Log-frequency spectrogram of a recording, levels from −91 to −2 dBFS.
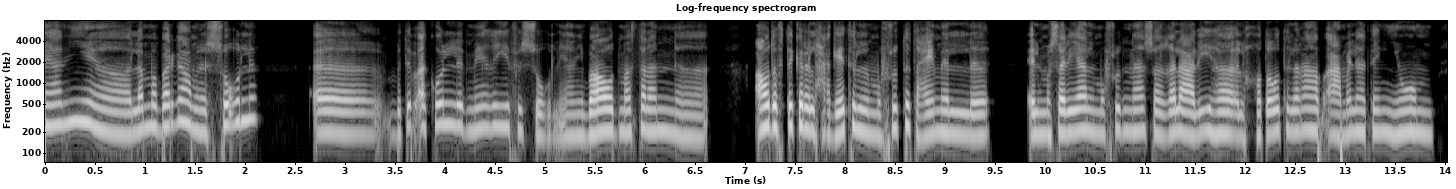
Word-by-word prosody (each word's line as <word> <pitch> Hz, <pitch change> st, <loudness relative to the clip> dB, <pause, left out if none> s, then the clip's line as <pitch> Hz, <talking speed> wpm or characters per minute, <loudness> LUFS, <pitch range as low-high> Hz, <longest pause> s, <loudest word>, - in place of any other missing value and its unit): يعني 265 Hz, +2 st, +1 dB, 0.4 s
لمّا 220 Hz, +5 st, +1 dB
بارجَع 250 Hz, +4 st, +1 dB
من 215 Hz, -2 st, -2 dB
الشُّغل 280 Hz, -, 0 dB, 0.6 s
آآ 195 Hz, -1 st, 0 dB
بتبقى 235 Hz, +6 st, -3 dB
كلّ 250 Hz, 0 st, 0 dB
دماغي 235 Hz, +2 st, -3 dB
في 220 Hz, -, -11 dB
الشُّغل، 180 Hz, -4 st, -6 dB
يعني 180 Hz, 0 st, -5 dB
باقعُد 205 Hz, +3 st, +5 dB
مثلًا 210 Hz, 0 st, -1 dB, 0.8 s
أقعُد 235 Hz, +2 st, +6 dB
أفتكِر 240 Hz, +1 st, +4 dB
الحاجات 195 Hz, 0 st, 0 dB
اللي 220 Hz, -3 st, +3 dB
المفروض 190 Hz, +4 st, -3 dB
تتعِمل، 185 Hz, -3 st, 0 dB, 0.4 s
المشاريع 195 Hz, +3 st, +3 dB
اللي 215 Hz, -1 st, +1 dB
المفروض 205 Hz, +2 st, -4 dB
إن 205 Hz, -, -4 dB
أنا 210 Hz, 0 st, -1 dB
شغَّالة 195 Hz, 0 st, +1 dB
عليها، 195 Hz, 0 st, +2 dB
الخطوات 190 Hz, +4 st, -1 dB
اللي 205 Hz, -1 st, -1 dB
أنا 215 Hz, +1 st, 0 dB
هابقى 200 Hz, -, -3 dB
أعملها 190 Hz, +2 st, -1 dB
تاني 205 Hz, -1 st, -4 dB
يوم. 200 Hz, 0 st, -1 dB
205 Hz, 145 wpm, -23 LUFS, 190-230 Hz, 0.8 s, أقعُد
